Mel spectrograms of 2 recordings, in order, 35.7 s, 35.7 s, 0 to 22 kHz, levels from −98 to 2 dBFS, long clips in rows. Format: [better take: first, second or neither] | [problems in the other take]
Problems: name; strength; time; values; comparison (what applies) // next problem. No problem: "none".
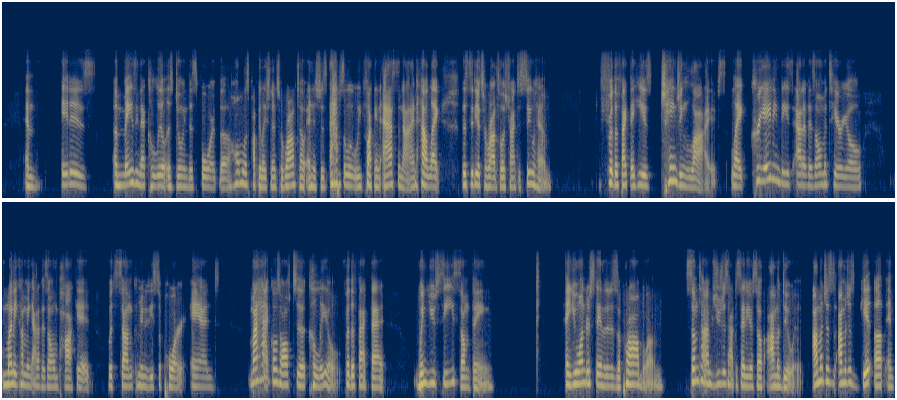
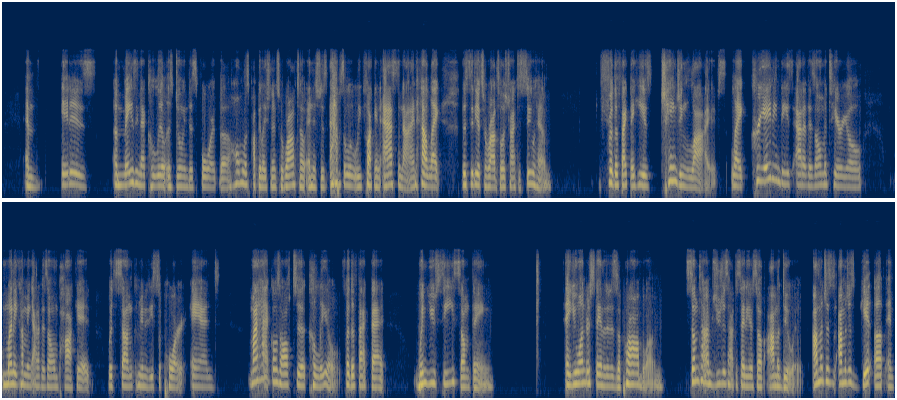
first | garbled, watery; badly; nothing above 7.5 kHz; slightly in the first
